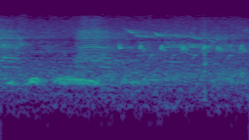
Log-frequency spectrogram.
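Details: Grey-crowned babbler at Hervey Bay, Queensland: a drawn-out, slightly wavering mid-pitched whistle followed by a run of short higher chirps.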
